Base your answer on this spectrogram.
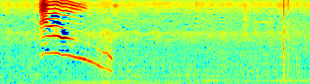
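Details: A single loud, drawn-out kitten meow, calling for its mother cat, sharp at onset then sliding downward in pitch, followed by quiet low hum and a brief click.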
